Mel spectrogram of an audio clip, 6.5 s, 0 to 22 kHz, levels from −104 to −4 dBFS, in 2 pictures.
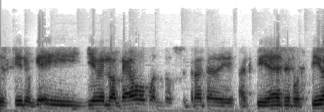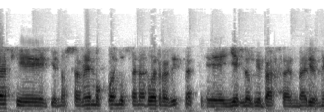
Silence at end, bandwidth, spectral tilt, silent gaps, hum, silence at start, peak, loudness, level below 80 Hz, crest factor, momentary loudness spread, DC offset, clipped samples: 0 s; 6.2 kHz; -6.5 dB/octave; none; none; 0 s; 0 dBFS; -15 LUFS; -50 dBFS; 14 dB; 7 LU; under 0.1%; under 0.1%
